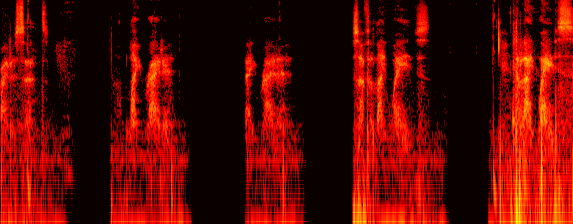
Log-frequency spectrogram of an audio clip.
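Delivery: quiet whispered reading. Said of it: "I'm just whispering in my head".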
